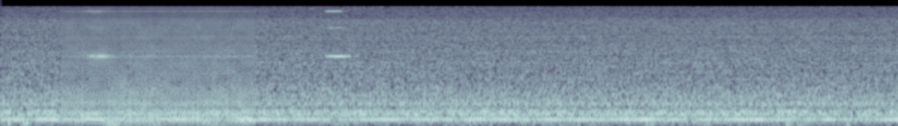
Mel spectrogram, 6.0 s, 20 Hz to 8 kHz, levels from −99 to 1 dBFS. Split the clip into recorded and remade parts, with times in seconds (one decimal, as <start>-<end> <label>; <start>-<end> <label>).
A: 0.0-0.4 recorded; 0.4-1.7 remade; 1.7-6.0 recorded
